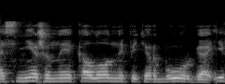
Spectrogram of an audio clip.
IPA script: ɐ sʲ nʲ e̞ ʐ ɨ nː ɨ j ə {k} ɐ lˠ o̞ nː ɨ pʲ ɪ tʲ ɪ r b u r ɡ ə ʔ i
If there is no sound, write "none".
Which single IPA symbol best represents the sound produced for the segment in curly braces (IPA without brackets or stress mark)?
k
